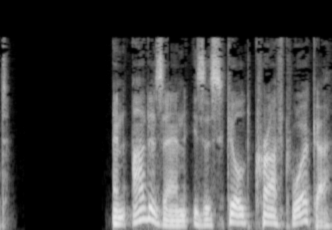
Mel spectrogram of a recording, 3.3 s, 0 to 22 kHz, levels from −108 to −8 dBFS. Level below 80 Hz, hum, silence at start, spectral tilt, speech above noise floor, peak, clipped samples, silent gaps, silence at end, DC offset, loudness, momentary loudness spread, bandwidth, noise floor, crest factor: -38 dBFS; none; 0 s; -4.5 dB/octave; over 70 dB; -2 dBFS; under 0.1%; 0.24-1.02 s; 0 s; under 0.1%; -21 LUFS; 4 LU; 11.5 kHz; under -90 dBFS; 18 dB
